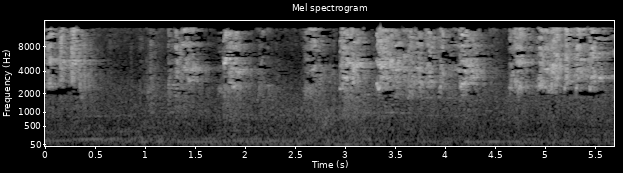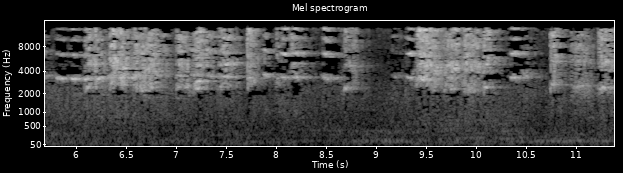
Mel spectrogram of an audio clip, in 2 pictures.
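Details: Pet African lovebirds in breeding season give a busy run of shrill, high squawks and chirps, in dense overlapping bursts with short gaps throughout, against a low background hum.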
